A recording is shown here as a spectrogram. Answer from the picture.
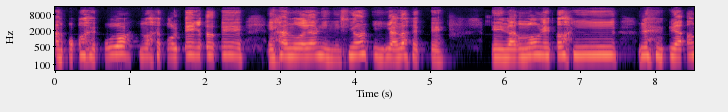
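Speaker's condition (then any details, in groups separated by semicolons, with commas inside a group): Moebius syndrome, congenital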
